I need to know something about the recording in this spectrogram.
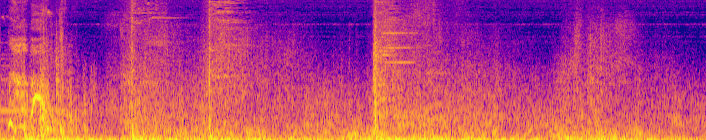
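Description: Magical energy whooshes and chimes in sudden bursts.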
